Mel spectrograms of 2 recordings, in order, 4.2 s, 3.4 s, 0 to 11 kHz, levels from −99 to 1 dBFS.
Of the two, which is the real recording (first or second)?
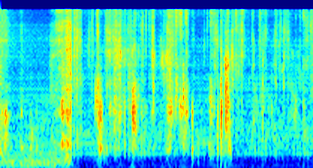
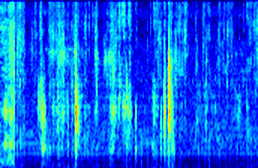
second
